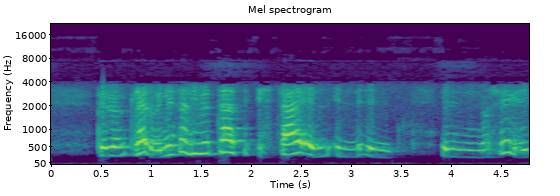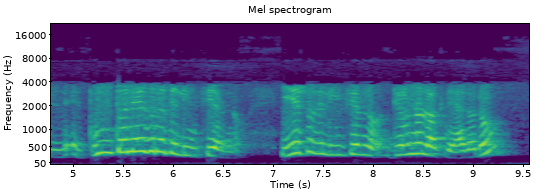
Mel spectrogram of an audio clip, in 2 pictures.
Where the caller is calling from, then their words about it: Madrid, Community of Madrid, Spain; soy de Madrid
